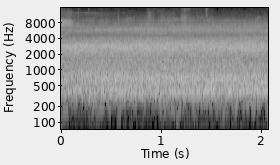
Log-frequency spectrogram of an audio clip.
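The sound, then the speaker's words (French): A huge stadium crowd of about 80,000 people whistling together, blending into one dense, shrill, hissing roar that stays loud and unbroken for the whole moment, with no voices speaking. “80 000 personnes en salle de 86 000 qui sifflent, ça s'entend.”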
